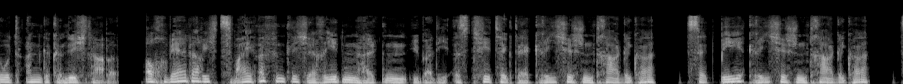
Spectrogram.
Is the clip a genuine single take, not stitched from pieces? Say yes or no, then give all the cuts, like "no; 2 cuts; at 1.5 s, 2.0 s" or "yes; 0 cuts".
no; 1 cut; at 7.4 s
